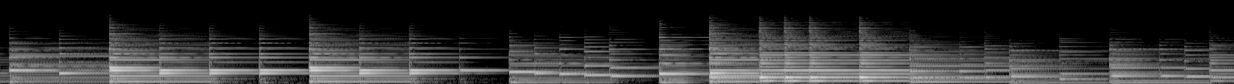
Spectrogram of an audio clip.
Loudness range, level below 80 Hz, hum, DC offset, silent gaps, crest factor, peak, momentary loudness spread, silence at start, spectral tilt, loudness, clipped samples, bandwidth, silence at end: 5 LU; -48 dBFS; none; under 0.1%; none; 18 dB; -2 dBFS; 12 LU; 0 s; -7.5 dB/octave; -21 LUFS; under 0.1%; 9.4 kHz; 0 s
